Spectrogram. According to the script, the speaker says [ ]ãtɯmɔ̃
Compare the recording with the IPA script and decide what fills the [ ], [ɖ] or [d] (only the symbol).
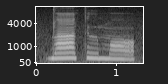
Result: ɖ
